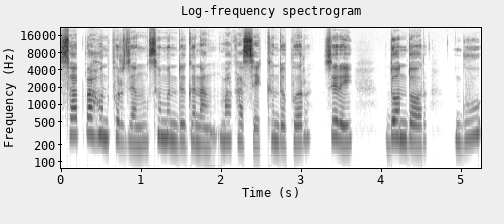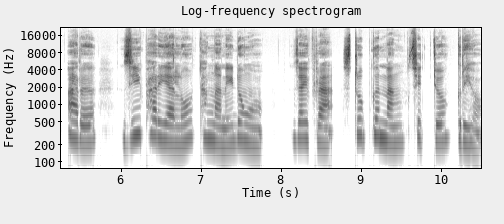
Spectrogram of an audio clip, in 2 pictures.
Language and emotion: Bodo, neutral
